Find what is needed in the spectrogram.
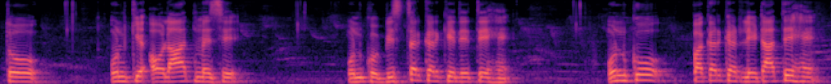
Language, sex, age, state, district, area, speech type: Urdu, male, 18-30, Bihar, Purnia, rural, spontaneous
